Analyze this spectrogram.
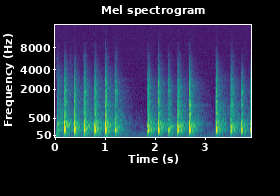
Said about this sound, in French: L'on tape à la porte.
